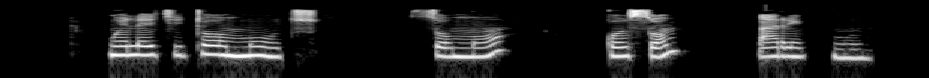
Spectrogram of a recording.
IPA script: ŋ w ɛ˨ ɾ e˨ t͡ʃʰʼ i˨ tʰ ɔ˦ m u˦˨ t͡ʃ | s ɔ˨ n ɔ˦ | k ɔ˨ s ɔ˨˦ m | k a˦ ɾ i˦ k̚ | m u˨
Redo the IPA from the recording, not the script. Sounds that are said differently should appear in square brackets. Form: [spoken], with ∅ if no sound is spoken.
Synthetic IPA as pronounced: ŋ w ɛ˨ [l] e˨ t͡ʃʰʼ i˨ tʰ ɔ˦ m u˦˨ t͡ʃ | s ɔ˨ [m] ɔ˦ | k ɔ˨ s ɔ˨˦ m | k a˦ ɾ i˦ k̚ | [ŋ] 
